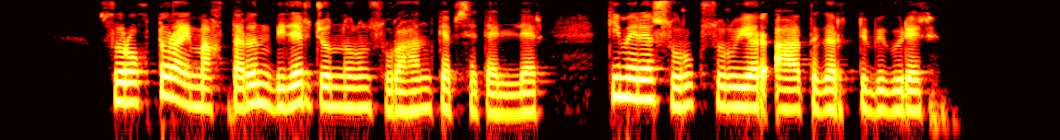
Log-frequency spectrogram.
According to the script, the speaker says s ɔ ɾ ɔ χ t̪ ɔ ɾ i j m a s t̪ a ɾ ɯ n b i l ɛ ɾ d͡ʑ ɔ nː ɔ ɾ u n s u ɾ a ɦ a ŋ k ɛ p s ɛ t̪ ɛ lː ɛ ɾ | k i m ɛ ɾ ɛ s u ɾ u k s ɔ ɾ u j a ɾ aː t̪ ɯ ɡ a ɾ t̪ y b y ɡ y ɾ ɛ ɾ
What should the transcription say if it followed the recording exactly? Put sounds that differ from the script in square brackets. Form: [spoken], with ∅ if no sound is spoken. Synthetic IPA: s ɔ ɾ ɔ χ t̪ ɔ ɾ [a] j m a [χ] t̪ a ɾ ɯ n b i l ɛ ɾ d͡ʑ ɔ nː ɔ ɾ u n s u ɾ a ɦ a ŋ k ɛ p s ɛ t̪ ɛ lː ɛ ɾ | k i m ɛ ɾ ɛ s u ɾ u k s [u] ɾ u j a ɾ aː t̪ ɯ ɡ a ɾ t̪ y b y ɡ y ɾ ɛ ɾ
